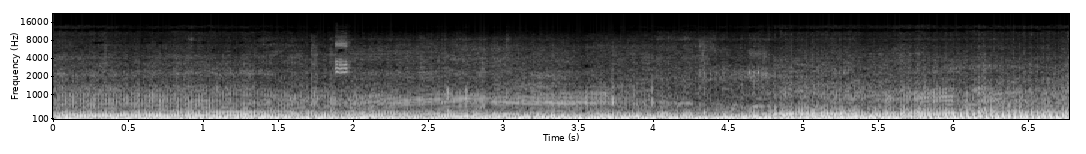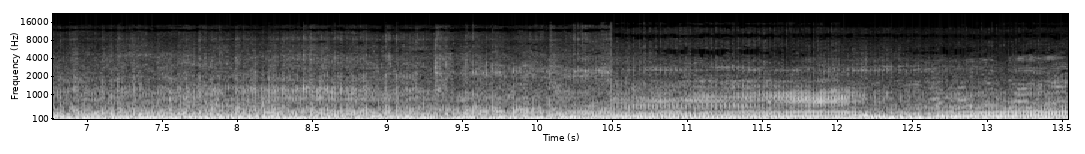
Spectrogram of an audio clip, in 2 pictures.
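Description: A motorcycle engine runs and revs close by.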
